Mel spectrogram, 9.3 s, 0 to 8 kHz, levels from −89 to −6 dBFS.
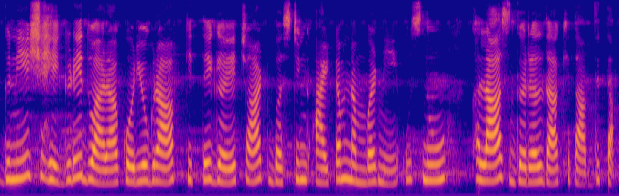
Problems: background sounds at intervals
